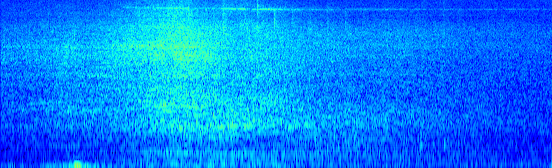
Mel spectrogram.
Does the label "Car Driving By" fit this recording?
Yes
